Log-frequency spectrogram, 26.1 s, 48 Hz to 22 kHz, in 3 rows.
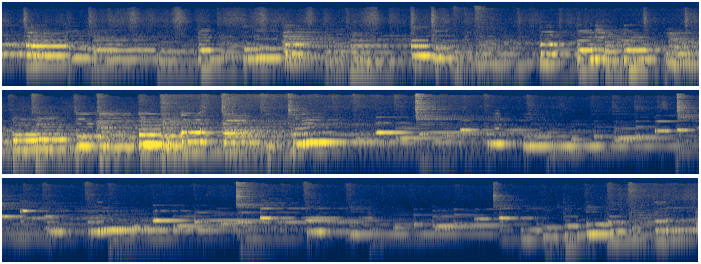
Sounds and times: Music: 0.0s - 26.1s.

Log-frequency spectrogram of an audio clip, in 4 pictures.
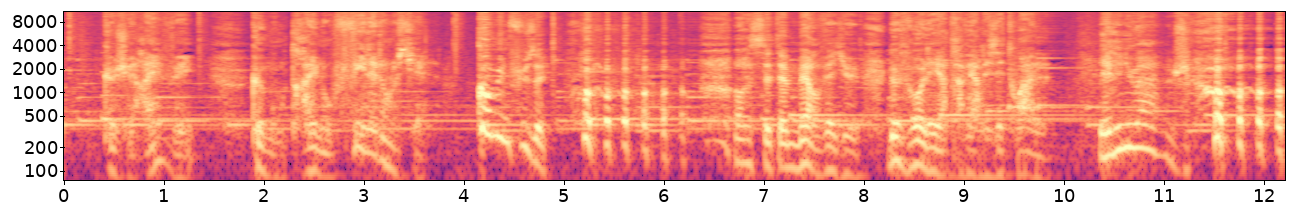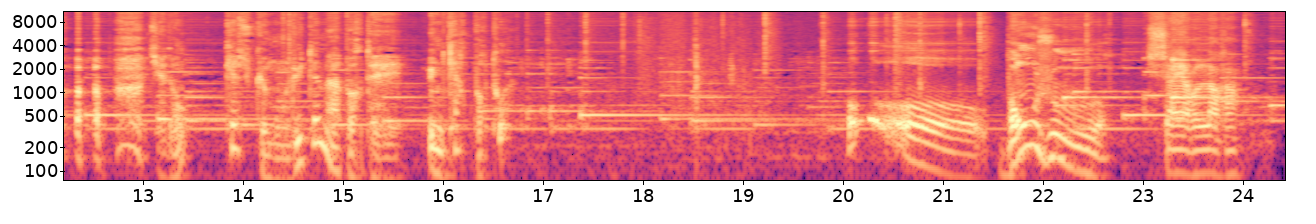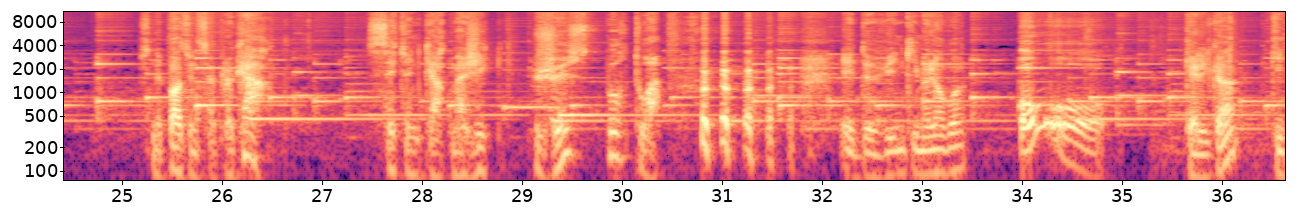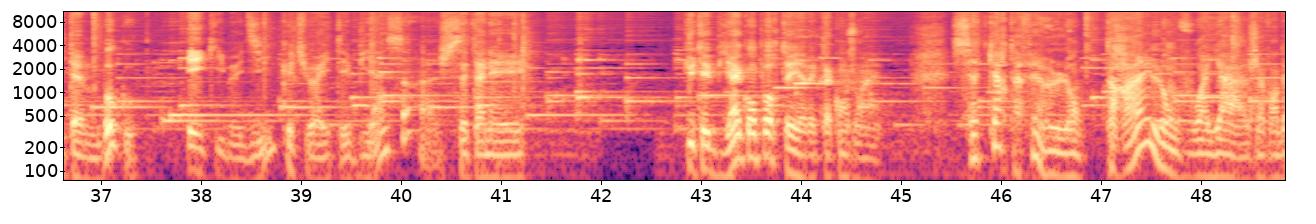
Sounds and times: Music: 0.0s - 48.8s
Speech: 0.4s - 1.3s, 1.9s - 4.9s, 6.7s - 9.8s, 10.4s - 11.3s, 13.1s - 16.7s, 20.2s - 24.0s, 25.2s - 26.5s, 27.5s - 30.4s, 32.2s - 34.8s, 35.6s - 41.3s, 42.8s - 44.8s, 45.6s - 48.8s.

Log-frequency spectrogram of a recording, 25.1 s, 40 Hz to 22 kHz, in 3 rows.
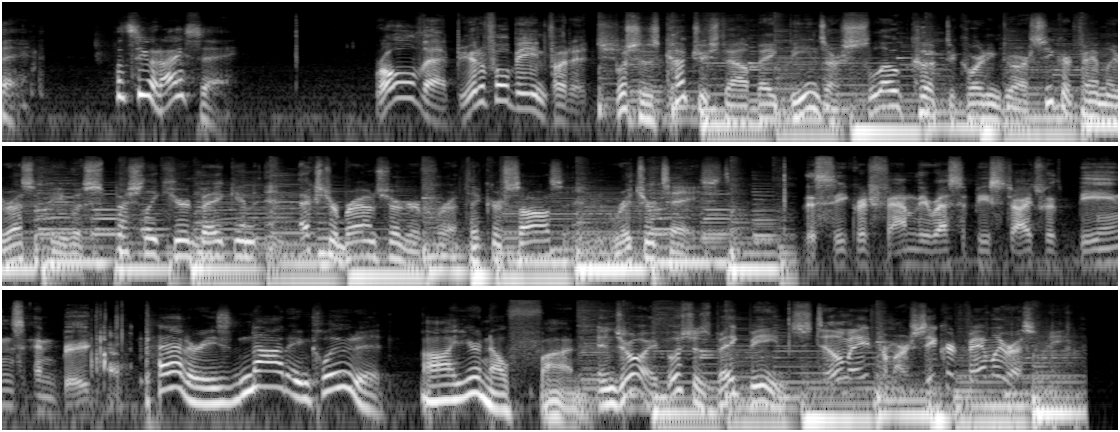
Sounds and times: Speech: 2.8s - 13.8s, 14.4s - 24.9s
Music: 4.0s - 14.4s, 20.7s - 25.0s.

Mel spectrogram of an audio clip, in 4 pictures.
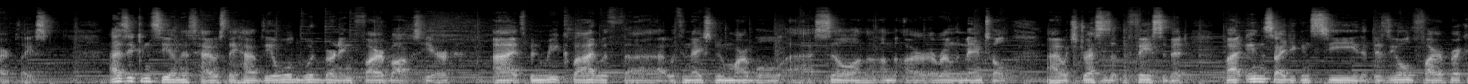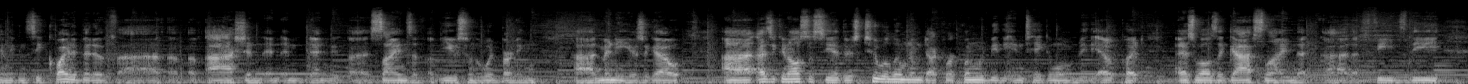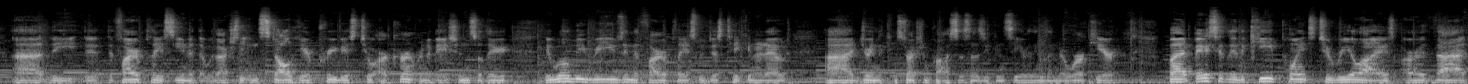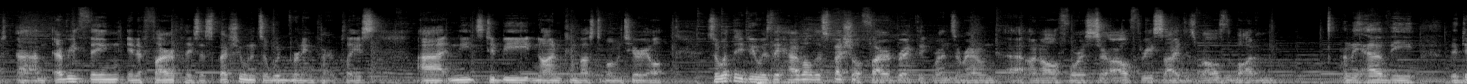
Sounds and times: Music: 0.0s - 58.7s
Speech: 0.0s - 58.7s.

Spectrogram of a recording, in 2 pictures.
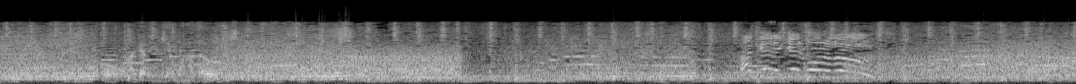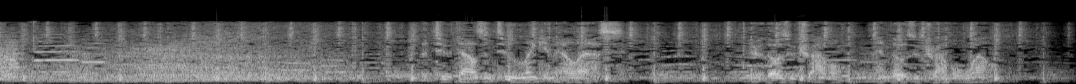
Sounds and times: Vehicle: 0.0s - 15.0s
Music: 0.0s - 21.5s
Speech: 1.2s - 3.5s, 7.4s - 8.8s, 15.0s - 17.0s, 18.2s - 20.8s.

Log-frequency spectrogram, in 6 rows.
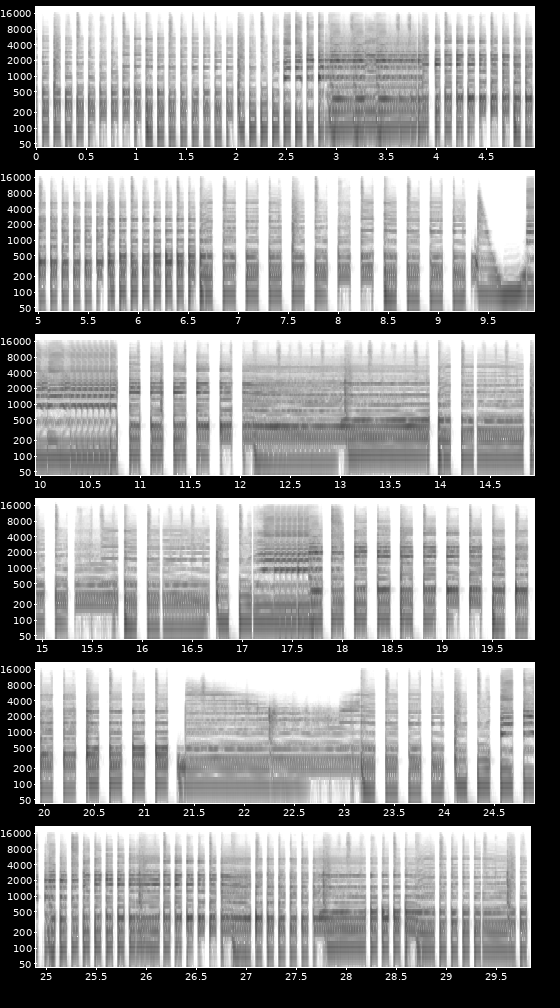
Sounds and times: Electronic music: 0.0s - 24.0s, 24.6s - 29.8s.

